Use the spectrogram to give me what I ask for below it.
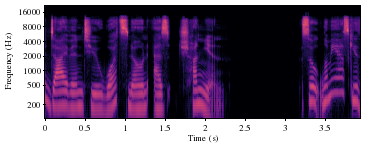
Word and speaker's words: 春运: That's pronounced Chūnyùn.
